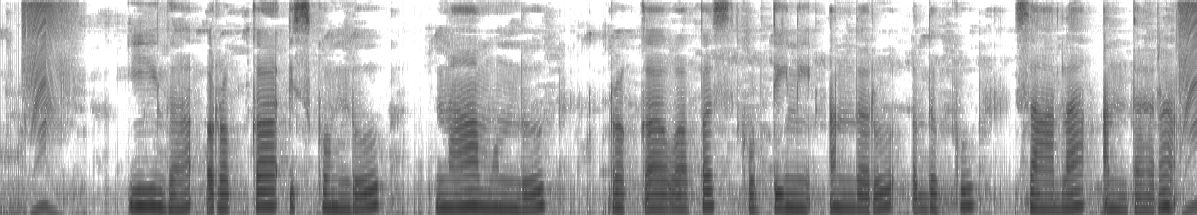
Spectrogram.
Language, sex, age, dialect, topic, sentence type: Kannada, female, 41-45, Northeastern, banking, statement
